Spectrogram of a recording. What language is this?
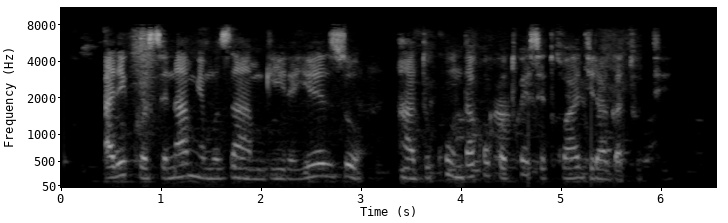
Kinyarwanda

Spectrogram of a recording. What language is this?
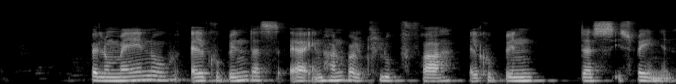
Danish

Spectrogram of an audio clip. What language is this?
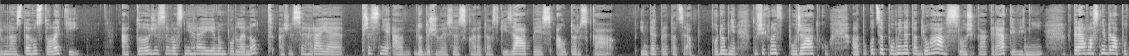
Czech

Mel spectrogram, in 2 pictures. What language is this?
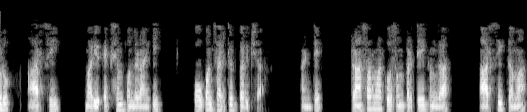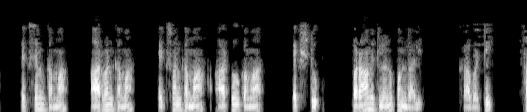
Telugu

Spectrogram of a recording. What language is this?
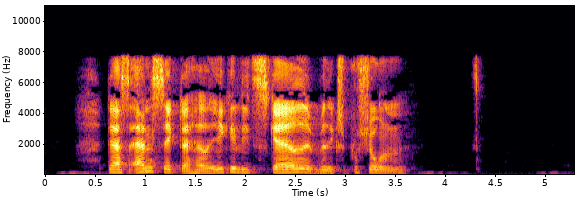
Danish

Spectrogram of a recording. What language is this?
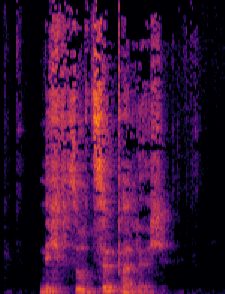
German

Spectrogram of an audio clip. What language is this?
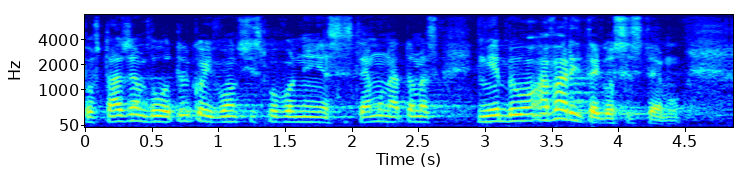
Polish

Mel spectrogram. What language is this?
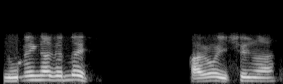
Bodo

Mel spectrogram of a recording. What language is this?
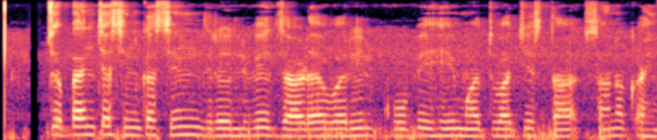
Marathi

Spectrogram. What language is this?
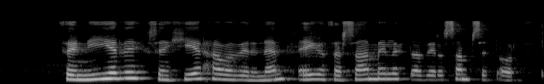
Icelandic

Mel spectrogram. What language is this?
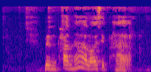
Thai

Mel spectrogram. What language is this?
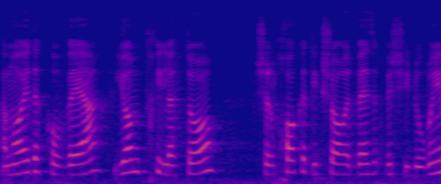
Hebrew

